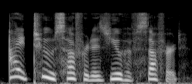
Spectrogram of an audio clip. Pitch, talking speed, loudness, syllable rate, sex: 245 Hz, 220 wpm, -16 LUFS, 6.7 syllables/s, female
